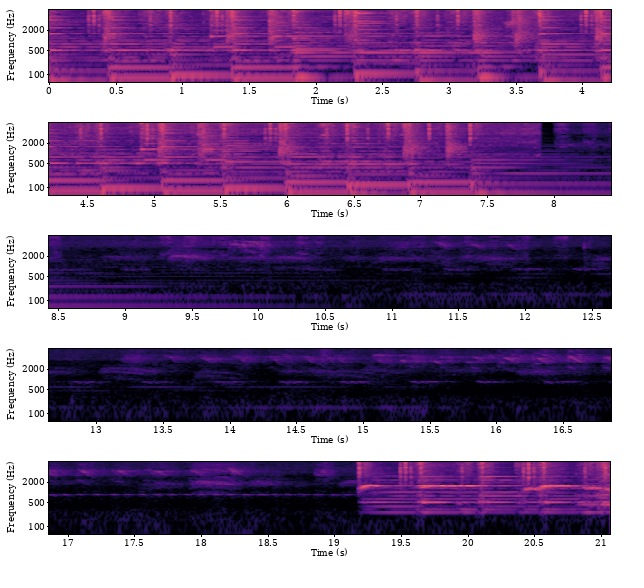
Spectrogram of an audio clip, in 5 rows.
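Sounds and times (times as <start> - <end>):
background music: 0.0 - 9.4, 19.2 - 21.0
faint birds calling: 8.0 - 21.0.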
